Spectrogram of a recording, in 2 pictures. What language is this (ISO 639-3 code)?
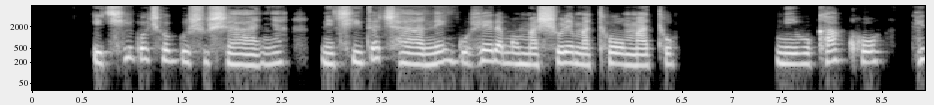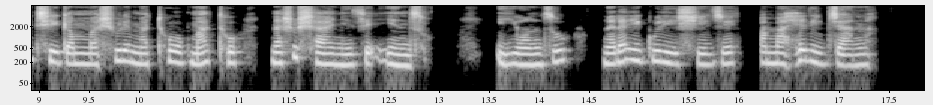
run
